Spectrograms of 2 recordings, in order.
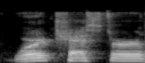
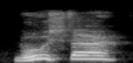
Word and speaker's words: Worcester: like Worcester, Leicester, and it's like Worcester and Leicester and Rooster. Well, we have it's the third biggest city in Massachusetts called Worcester. So somebody would look at that and say Worcester, but I pronounce it Worcester forever.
